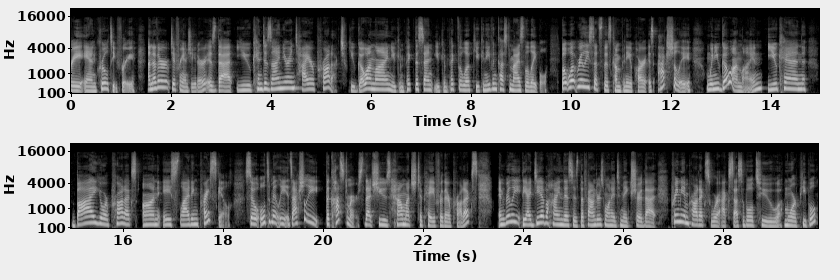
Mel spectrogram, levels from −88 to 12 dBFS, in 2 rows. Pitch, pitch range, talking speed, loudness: 210 Hz, 175-240 Hz, 185 wpm, -20 LUFS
